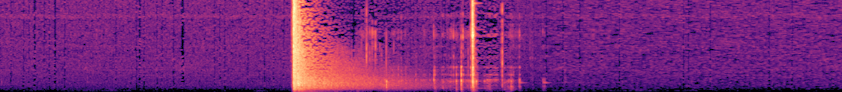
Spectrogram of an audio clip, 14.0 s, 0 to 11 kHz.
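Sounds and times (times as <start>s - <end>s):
shotgun blast with echo: 4.9s - 6.7s
sharp clicks: 4.9s - 8.7s.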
